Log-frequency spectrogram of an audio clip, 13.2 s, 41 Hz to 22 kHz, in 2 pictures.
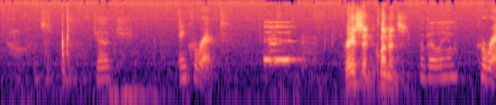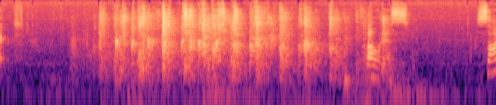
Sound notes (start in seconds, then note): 3.4 buzzer chimes; 7.5 audience applauds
